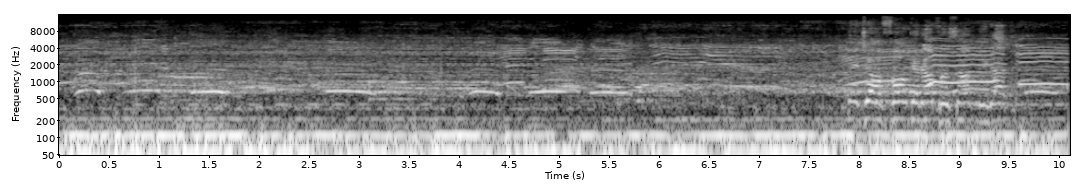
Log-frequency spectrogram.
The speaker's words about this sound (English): Man, that audience sings happy birthday so bad too.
